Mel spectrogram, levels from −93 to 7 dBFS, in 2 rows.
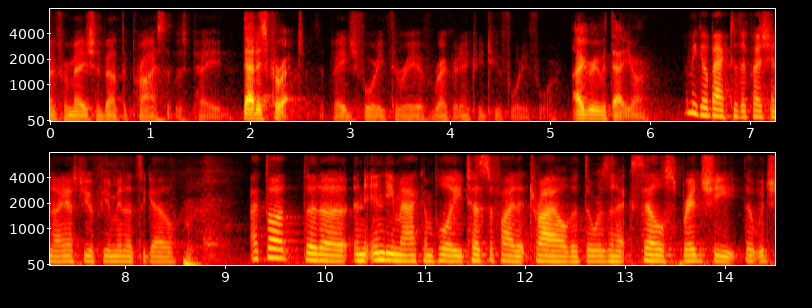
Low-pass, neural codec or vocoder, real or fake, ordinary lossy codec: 7.2 kHz; codec, 16 kHz in and 24 kHz out, 1 kbps, XY-Tokenizer; fake; AAC, 32 kbps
